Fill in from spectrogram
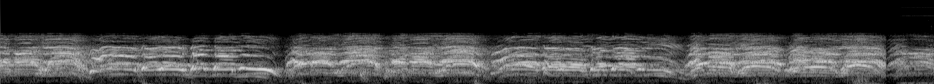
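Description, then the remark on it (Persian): Women prisoners in Ward 5 of a prison in Iran, heard over a phone call, chant together in protest against the prosecutor's action, in loud, sustained unison, their voices rising and falling in repeated phrases with brief breaks between lines, steady and continuous throughout. “در پی این ممانعت گروهی از زندانیان زن در بند 5 با اعتراض به عمل دادستان خواستار همصدایی زندانیان مرد در بندهای 4 و 6 در این اعتراض شدند.”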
